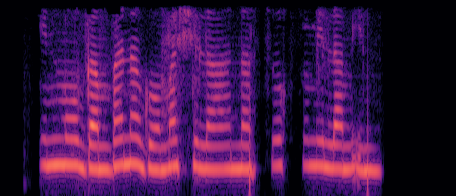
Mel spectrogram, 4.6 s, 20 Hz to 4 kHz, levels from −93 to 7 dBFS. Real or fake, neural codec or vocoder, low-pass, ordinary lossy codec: real; none; 3.6 kHz; MP3, 32 kbps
